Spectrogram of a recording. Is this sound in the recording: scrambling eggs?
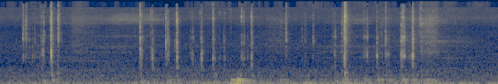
no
